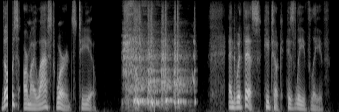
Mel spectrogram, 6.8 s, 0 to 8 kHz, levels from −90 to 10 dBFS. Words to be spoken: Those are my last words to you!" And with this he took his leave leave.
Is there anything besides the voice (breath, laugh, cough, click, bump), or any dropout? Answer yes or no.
yes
